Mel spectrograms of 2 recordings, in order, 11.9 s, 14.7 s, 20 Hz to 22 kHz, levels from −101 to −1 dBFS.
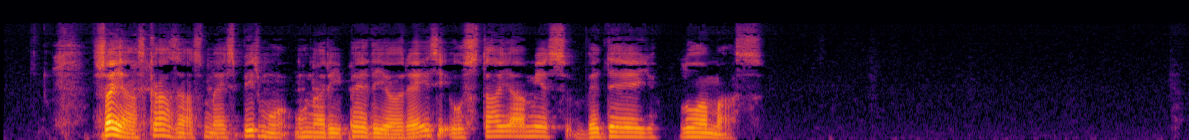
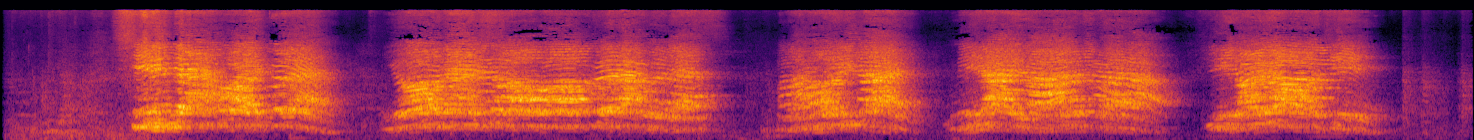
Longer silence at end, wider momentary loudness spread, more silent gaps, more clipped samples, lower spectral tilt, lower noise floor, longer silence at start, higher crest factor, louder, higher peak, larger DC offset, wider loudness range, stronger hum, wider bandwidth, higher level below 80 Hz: first, 4.3 s vs 0.95 s; about the same, 16 LU vs 15 LU; neither; neither; first, -5.5 dB/octave vs 1 dB/octave; first, -75 dBFS vs -51 dBFS; about the same, 0.55 s vs 0.45 s; first, 26 dB vs 18 dB; second, -25 LUFS vs -15 LUFS; about the same, 0 dBFS vs 0 dBFS; neither; first, 9 LU vs 3 LU; neither; second, 11.5 kHz vs 16.5 kHz; first, -56 dBFS vs -64 dBFS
